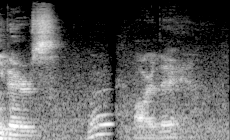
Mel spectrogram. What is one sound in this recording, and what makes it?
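Another young man speaks with animation.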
